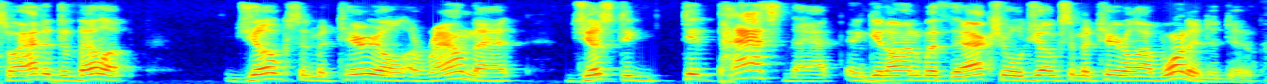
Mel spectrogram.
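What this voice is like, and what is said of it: Speaker's own natural regional accent. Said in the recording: “I sound that way ... I know I sound dumb to you people, but this is how this is just my accent this is just how i talk ... i'm not a redneck but i'm not joe hollywood”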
